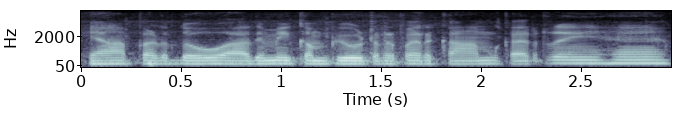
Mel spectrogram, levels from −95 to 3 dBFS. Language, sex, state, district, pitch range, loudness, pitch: Hindi, male, Punjab, Fazilka, 120-125 Hz, -16 LUFS, 120 Hz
